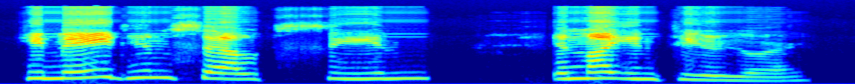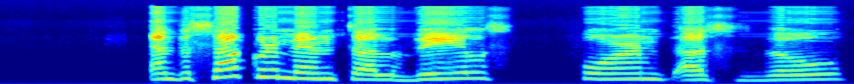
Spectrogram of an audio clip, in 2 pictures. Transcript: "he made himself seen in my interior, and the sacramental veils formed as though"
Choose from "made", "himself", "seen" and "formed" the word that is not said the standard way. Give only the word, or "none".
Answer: none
